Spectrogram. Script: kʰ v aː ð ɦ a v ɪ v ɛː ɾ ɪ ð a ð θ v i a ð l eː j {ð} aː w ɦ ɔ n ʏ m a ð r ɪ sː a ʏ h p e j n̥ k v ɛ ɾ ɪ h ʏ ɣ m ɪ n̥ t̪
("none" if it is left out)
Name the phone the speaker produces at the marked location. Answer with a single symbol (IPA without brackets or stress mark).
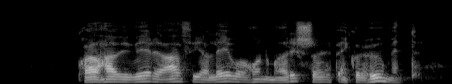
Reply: v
